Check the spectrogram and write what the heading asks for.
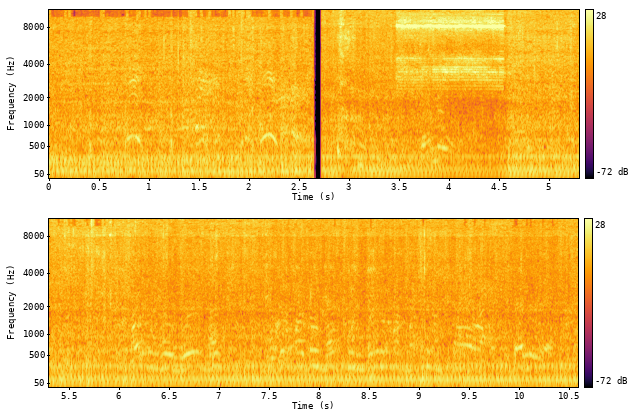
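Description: Men's voices shouting over the steady running of motorcycle engines alongside a bullock cart race. The sound cuts out for an instant near three seconds in, then a brief high tone lasts about a second.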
